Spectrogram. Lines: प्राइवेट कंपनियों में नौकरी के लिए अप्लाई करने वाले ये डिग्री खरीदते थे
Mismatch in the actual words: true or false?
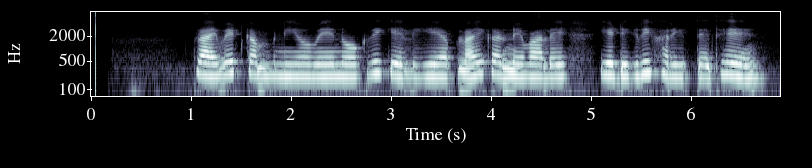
false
